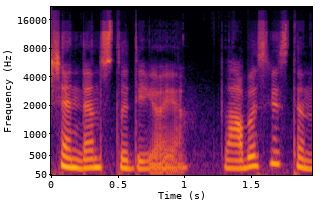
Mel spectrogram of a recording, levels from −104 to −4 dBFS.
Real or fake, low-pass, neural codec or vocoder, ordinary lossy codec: real; 19.8 kHz; none; Opus, 16 kbps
